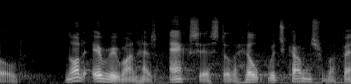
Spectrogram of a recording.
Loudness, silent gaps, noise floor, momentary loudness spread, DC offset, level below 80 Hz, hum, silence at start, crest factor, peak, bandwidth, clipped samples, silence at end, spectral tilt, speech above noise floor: -26 LUFS; none; -52 dBFS; 11 LU; under 0.1%; -54 dBFS; none; 0 s; 20 dB; -6 dBFS; 9.8 kHz; under 0.1%; 0 s; -6 dB/octave; 26 dB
